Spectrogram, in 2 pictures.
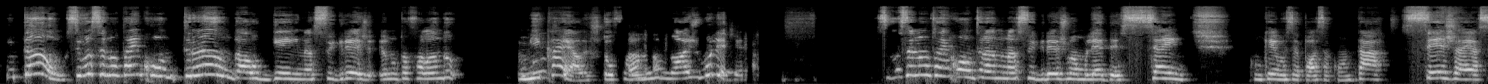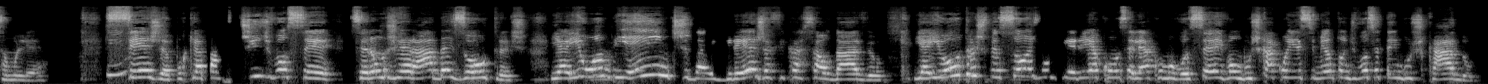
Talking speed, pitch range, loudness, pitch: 145 wpm, 245-335 Hz, -15 LUFS, 290 Hz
